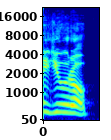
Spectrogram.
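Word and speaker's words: Europe: और यू क्यों होगा क्योंकि जब इ और यू साथ में होते हैं तो इ यू का उच्चारण यू होता है वेरी गुड चिंटू जब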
